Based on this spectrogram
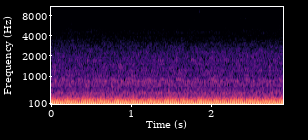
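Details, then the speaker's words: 2024 Cadillac CT5-V Blackwing, under 3,000 miles, with Corsa catback exhaust, idling with exhaust valves open: loud, throaty V8 with an even low burble and no ticks, knocks or misfires; no check engine light with valves open; normal healthy idle. "And the the valves are open as you can see. It's loud. It's it's loud."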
